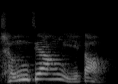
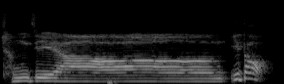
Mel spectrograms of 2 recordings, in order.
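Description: First: The syllable 江 is said short. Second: The syllable 江 is drawn out long.

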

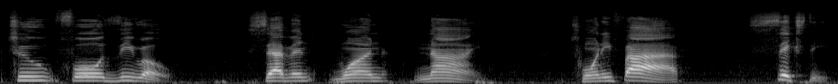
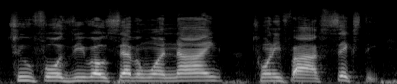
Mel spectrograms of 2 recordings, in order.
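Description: First: The number is said slowly. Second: The number is said at a normal pace.

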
